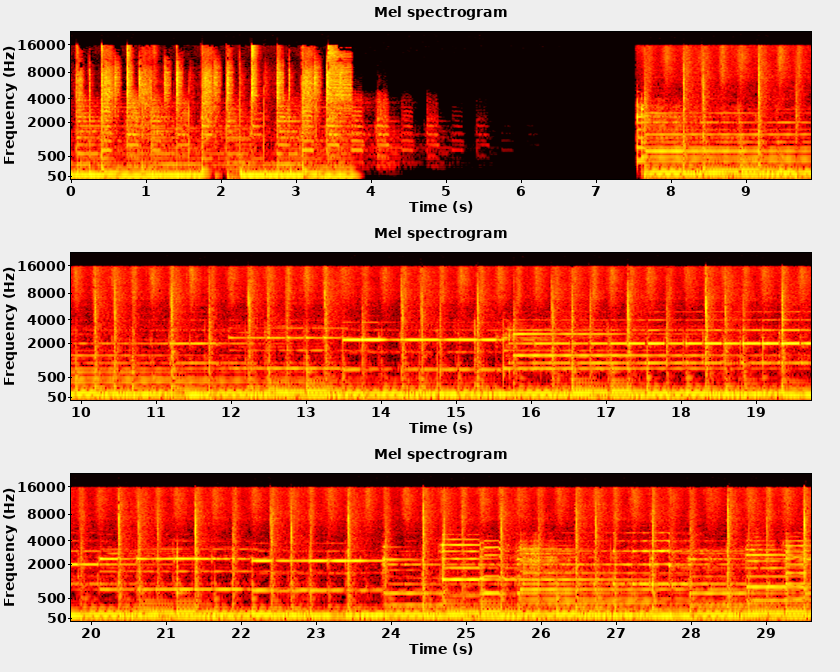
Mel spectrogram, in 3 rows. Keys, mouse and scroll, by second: 1.4 click, 2.8 scroll down 1, 3.6-4.1 scroll up 3, 5.5-6.3 scroll up 7, 6.8 scroll up 2, 8.1 click, 9.0 middle click, 10.1 middle click, 10.7 middle click, 11.1 shift+right click, 12.2 shift+middle click, 12.6 shift+right click, 13.6 shift+middle click, 14.2 shift+right click, 15.9 click, 18.3 click, 19.6-19.9 scroll up 4, 20.1 middle click, 20.5-21.0 scroll down 3, 21.8 scroll up 1, 22.8 middle click, 23.4-23.7 scroll up 2, 23.9 middle click, 27.9 click.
